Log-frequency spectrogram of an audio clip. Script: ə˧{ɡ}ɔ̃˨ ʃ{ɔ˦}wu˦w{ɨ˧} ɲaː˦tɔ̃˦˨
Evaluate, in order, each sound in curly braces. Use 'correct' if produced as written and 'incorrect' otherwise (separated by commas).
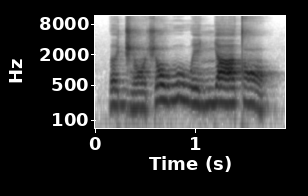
incorrect, correct, incorrect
